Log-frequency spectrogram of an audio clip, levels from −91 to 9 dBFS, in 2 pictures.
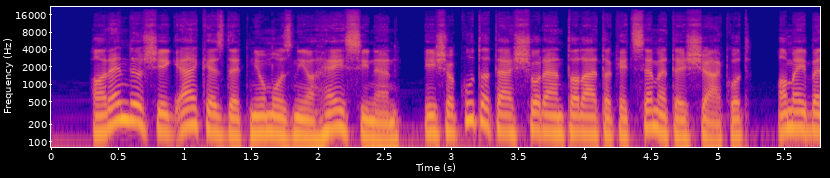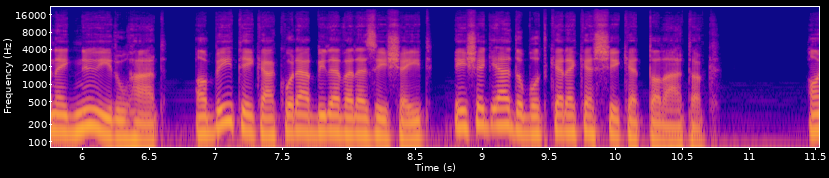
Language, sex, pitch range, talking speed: Hungarian, male, 110-160 Hz, 140 wpm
